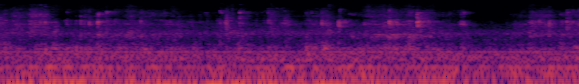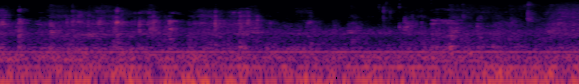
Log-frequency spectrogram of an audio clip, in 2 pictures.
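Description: A man chewing a mouthful of doner kebab in pitta, heard as faint small wet clicks and mouth sounds over a steady low hum.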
